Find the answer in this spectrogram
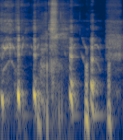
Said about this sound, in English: And you're coughing.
